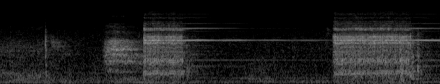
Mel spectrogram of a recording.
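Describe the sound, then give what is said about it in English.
An old-fashioned Western Electric telephone, known as a Lucy phone, rings its bell in two loud, rattling bursts separated by a short pause, the second ring cut off at the end. No one speaks. “That's a Western Electric phone.”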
